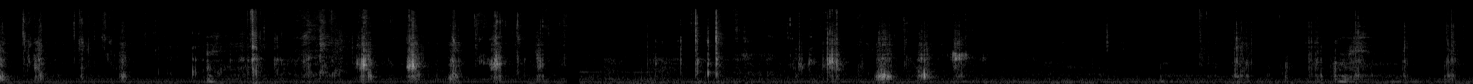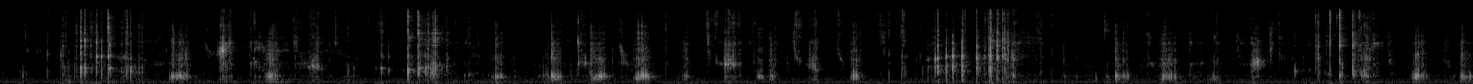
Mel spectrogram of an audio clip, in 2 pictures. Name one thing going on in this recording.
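A woman bites and crunches into a hard jelly close to a microphone.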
